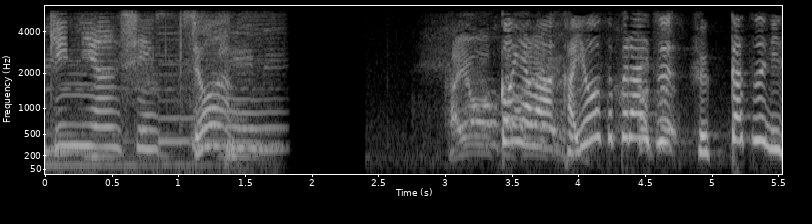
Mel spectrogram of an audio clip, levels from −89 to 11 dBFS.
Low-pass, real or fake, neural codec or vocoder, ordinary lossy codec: 5.4 kHz; fake; vocoder, 44.1 kHz, 128 mel bands every 512 samples, BigVGAN v2; none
